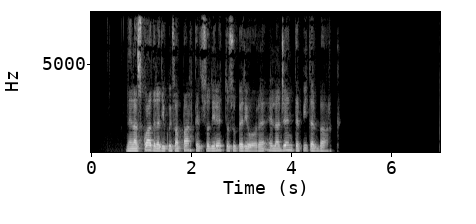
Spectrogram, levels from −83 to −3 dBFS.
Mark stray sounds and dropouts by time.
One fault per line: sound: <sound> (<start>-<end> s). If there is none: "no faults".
no faults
